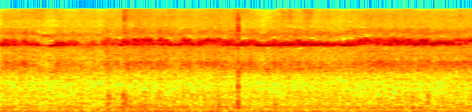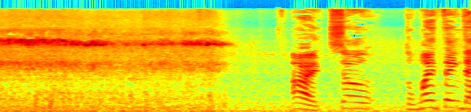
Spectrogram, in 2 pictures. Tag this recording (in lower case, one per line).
wind noise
